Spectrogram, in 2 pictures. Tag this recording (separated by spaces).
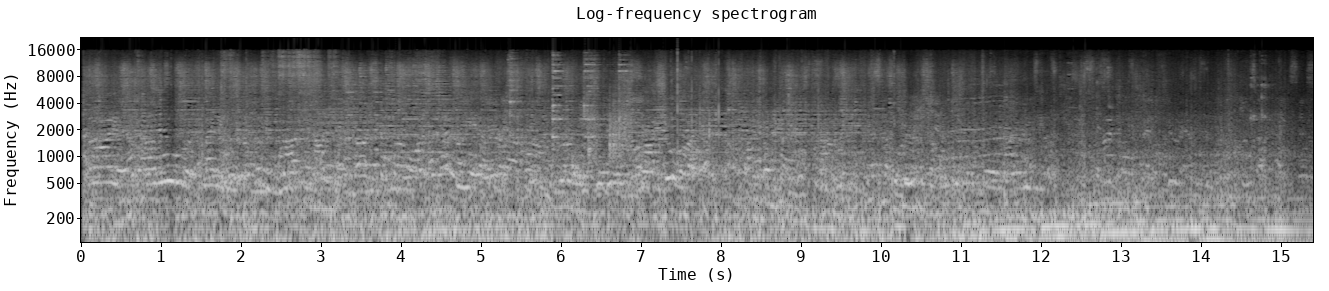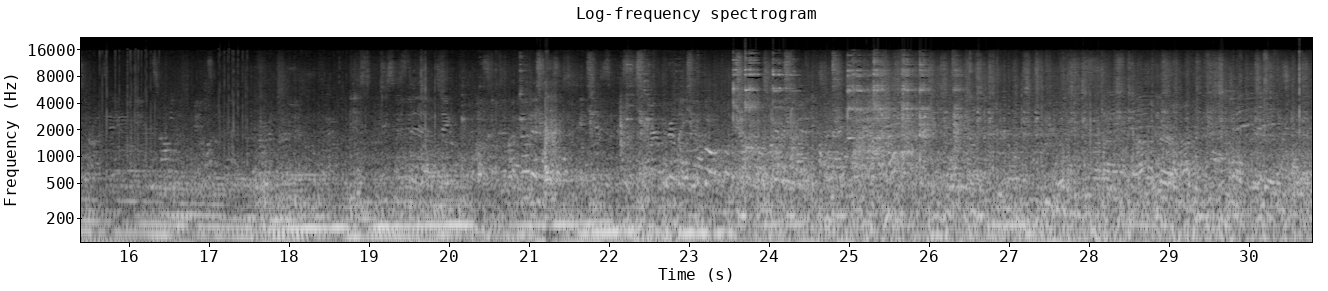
conversation laneway cafe australia melbourne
